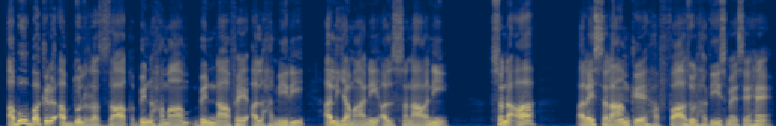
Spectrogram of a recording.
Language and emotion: Urdu, neutral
